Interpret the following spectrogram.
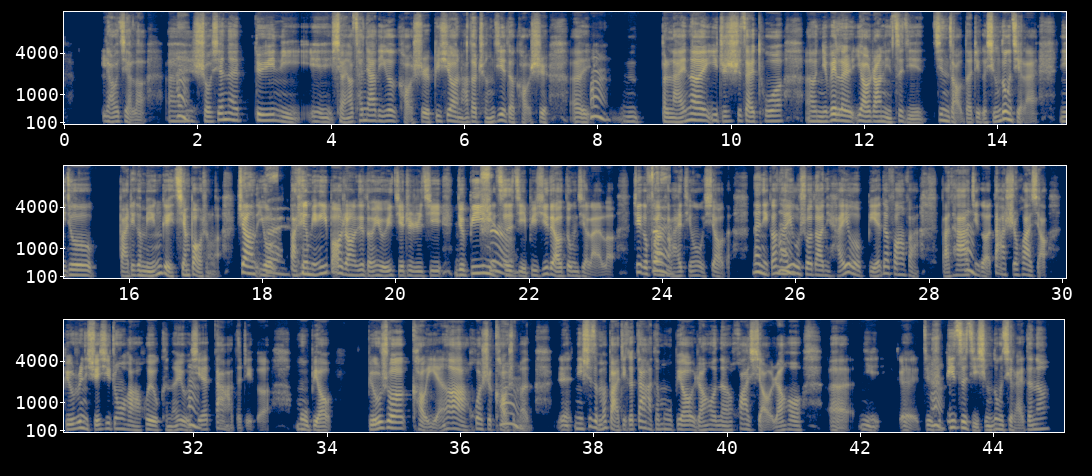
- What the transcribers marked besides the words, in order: laughing while speaking: "这个名"
- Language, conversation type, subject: Chinese, podcast, 学习时如何克服拖延症？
